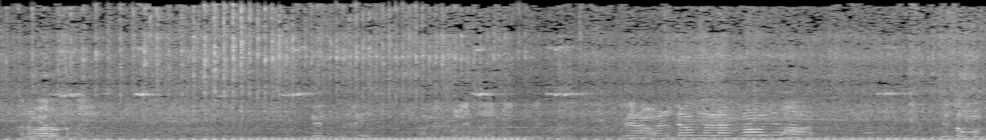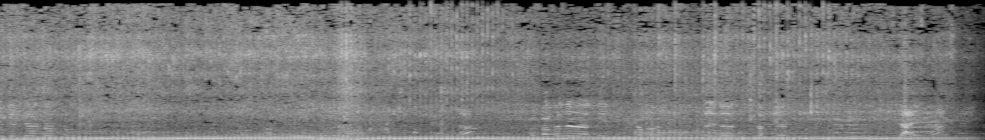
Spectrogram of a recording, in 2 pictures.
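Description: A motorcycle engine running close by with fast, even firing pulses. Its pitch drops about four seconds in and rises and falls through the second half, with people talking over it.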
